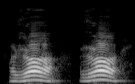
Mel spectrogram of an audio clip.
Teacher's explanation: जिन व्यंजन के उच्चारण में जीहवा को दो-तीन बार कंपन करना पड़े, वह जो है प्रकंपित व्यंजन कहलाता है। जैसे र का उच्चारण करके देखिए, र बोल के देखिए, र इसमें क्या हो रहा है?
